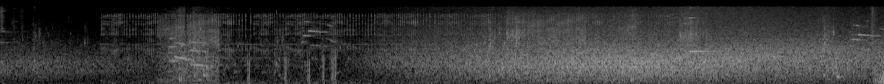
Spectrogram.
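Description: A fishing reel clicks as a line is reeled in.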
